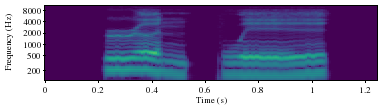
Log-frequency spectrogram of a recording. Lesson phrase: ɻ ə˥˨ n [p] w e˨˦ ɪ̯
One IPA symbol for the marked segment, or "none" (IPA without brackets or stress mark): p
